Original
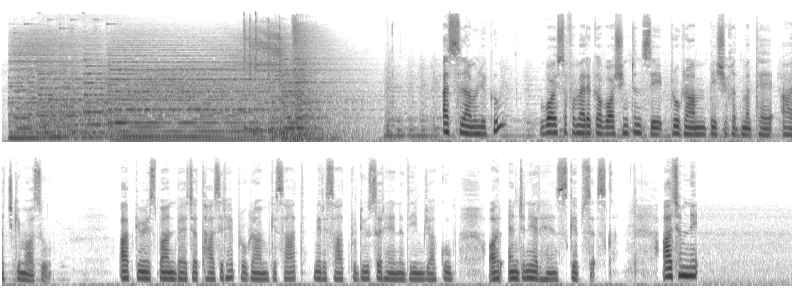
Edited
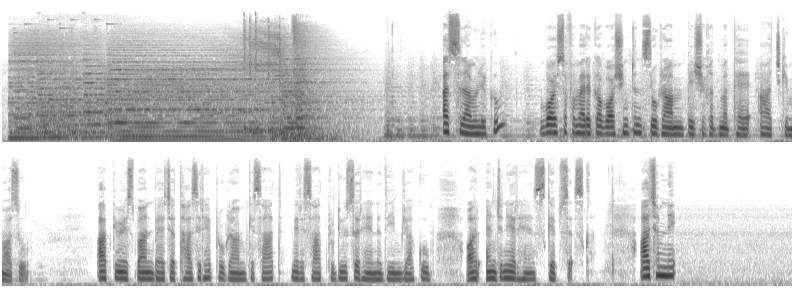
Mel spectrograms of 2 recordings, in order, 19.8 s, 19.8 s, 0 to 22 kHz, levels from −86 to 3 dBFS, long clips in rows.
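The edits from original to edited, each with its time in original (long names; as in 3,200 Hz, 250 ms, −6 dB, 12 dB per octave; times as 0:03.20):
0:08.12–0:08.40: remove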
